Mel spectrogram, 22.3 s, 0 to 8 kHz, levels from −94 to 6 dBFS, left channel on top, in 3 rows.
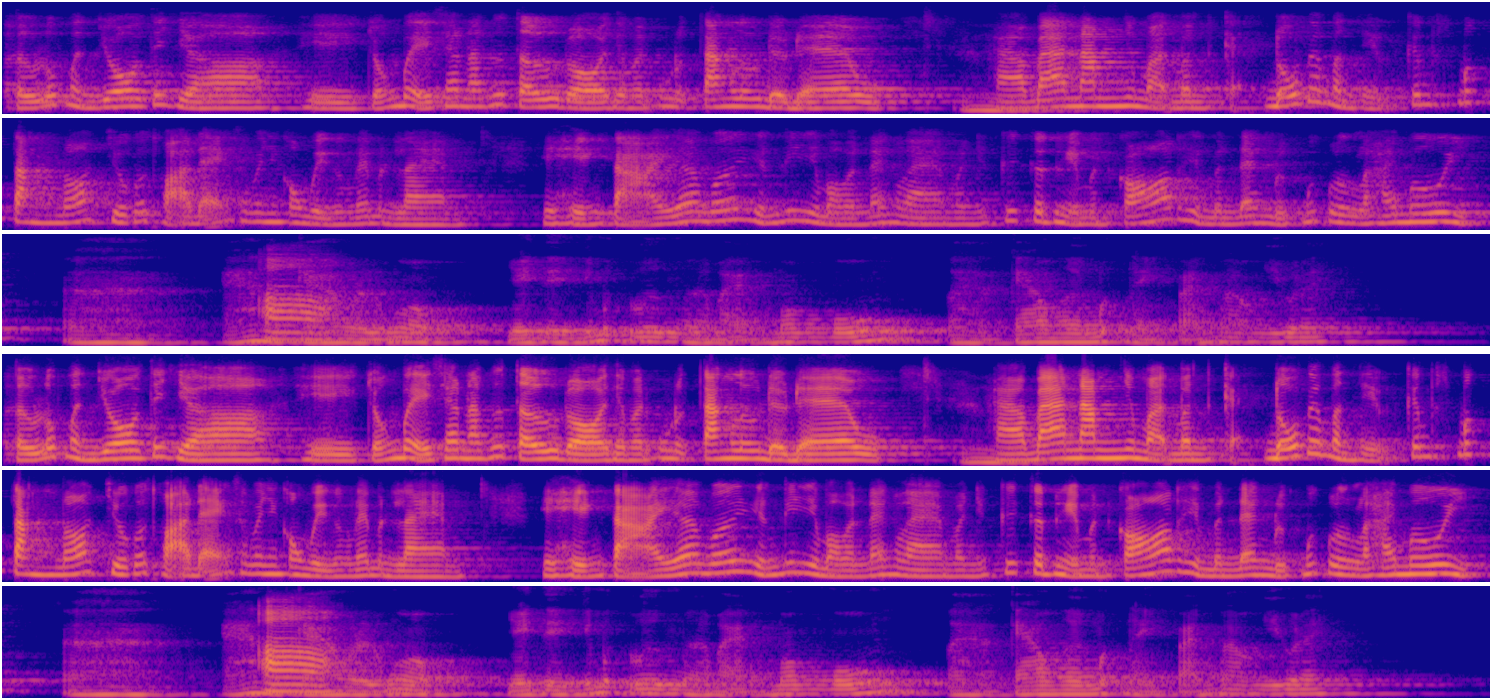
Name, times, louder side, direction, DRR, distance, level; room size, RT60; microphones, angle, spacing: voice 1, 0.0-4.4 5.0-9.8 10.1-14.8 16.2-16.6, right 5 dB, 55° right, 16 dB, 0.3 m, -30 dB
voice 2, 4.8-5.1 15.2-15.7 16.0-17.0 17.4-21.5, right 1 dB, 35° right, 4 dB, 1.3 m, -38 dB
15.5 x 11.5 x 3.5 m, 1.2 s
head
